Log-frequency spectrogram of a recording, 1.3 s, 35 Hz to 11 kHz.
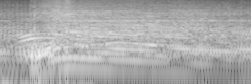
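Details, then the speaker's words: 1998 Kawasaki KX250 two-stroke after repair following poor running since rebuild, idle adjusted up: kicks over, catches at once, brief rev then steady idle; normal start and idle. "I think he's happy oh that sounded better what do you think we got it"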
